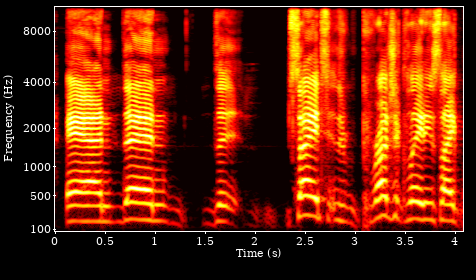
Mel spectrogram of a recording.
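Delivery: ordinary talk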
